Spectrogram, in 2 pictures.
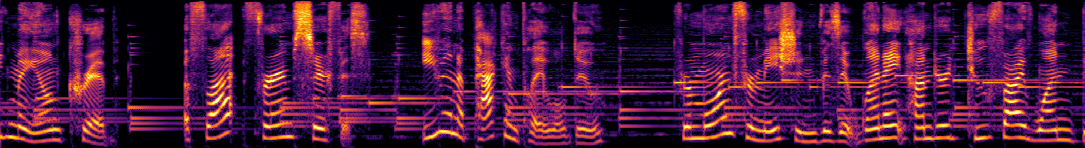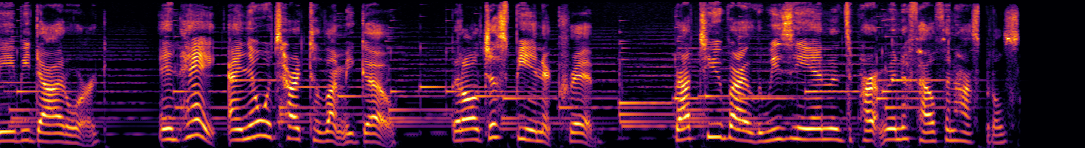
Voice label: Safe Sleep Radio Eng; SIDS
